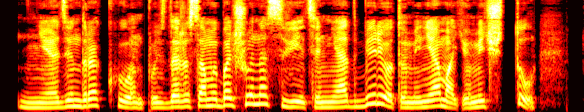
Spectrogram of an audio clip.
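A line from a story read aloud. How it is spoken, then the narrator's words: Through clenched teeth. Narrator (Russian): процедил Норберт сквозь стиснутые зубы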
